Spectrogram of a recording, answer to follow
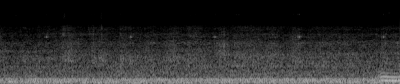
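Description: Street background at a city bus and tram stop: a steady low rumble of traffic with a steady hum, and faint high ticks repeating a little more than once a second.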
